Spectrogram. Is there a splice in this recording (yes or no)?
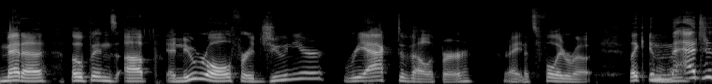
yes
